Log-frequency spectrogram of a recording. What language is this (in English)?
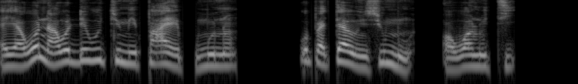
Akan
